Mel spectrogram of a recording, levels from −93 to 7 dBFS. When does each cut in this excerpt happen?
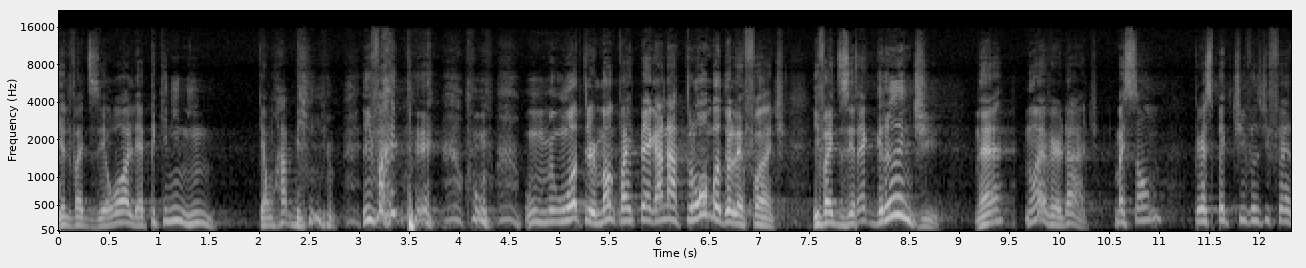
0:08.0
0:09.6

